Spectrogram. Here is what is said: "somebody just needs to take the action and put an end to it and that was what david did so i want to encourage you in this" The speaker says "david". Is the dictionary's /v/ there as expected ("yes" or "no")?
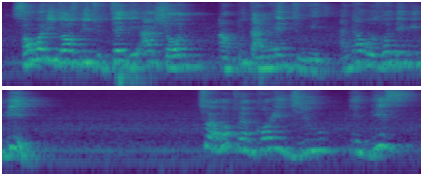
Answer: no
